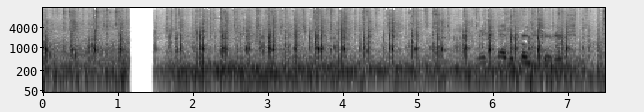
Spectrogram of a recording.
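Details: Six-year-old Welsh gelding Bow in carriage-driving training: brisk, evenly spaced hoof clops on a hard surface with a short silent break early on, and a person talking briefly toward the end.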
